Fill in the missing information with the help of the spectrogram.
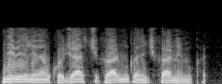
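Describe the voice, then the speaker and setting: A man's voice: fairly low pitch, dry recording, lo-fi sound. A man hosting a radio call-in show as a psychologist, probing and lecturing his caller firmly. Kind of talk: call-in advice counseling.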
